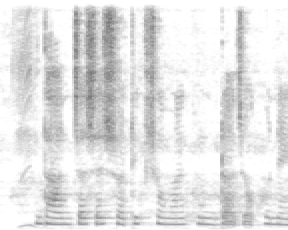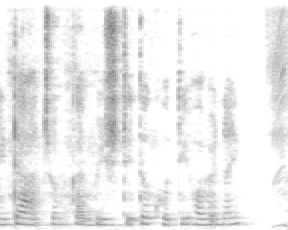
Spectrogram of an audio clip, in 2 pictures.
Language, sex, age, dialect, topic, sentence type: Bengali, female, 18-24, Rajbangshi, agriculture, question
